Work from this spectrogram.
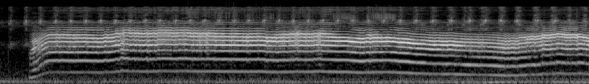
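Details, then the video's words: Night-time territorial fight between domestic cats, heard as one long, loud, sustained yowl that rises sharply at the start and holds a steady, slightly wavering pitch for several seconds over a low background hum. "Kucing Gelut Rebutan Wilayah - SUARA KUCING GELUT"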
